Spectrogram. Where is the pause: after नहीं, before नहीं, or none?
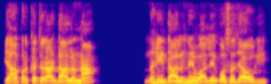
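before. There is a pause right before नहीं. "एक वाक्य में अल्प विराम नहीं के पहले था"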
